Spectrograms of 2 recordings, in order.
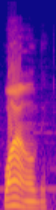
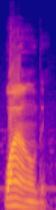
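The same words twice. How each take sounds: Both takes have the same delivery.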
